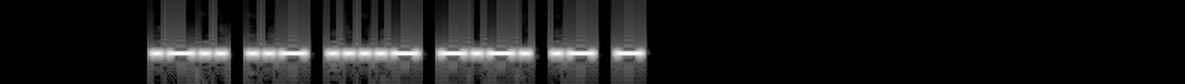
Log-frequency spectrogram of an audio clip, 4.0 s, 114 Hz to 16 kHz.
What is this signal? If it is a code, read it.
Morse code, heard as a keyed tone, about 46 wpm, 700 Hz. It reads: LU4CAT
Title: DXCC-100 Call Signs - 6 Characters - Repeated 2x - 45wpm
